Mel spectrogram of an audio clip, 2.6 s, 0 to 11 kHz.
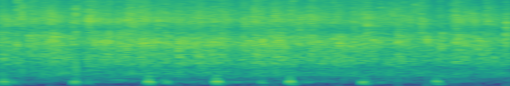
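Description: A crowd claps in dense, steady applause after 20 hours of live broadcasting, with a few louder individual claps punching through the wash of hand claps. Fairly loud, with no voices.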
